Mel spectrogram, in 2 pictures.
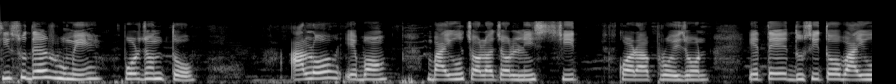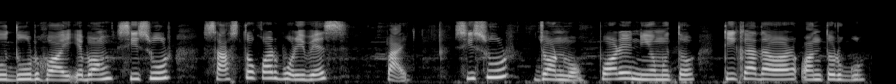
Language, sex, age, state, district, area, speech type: Bengali, female, 18-30, West Bengal, Murshidabad, rural, spontaneous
